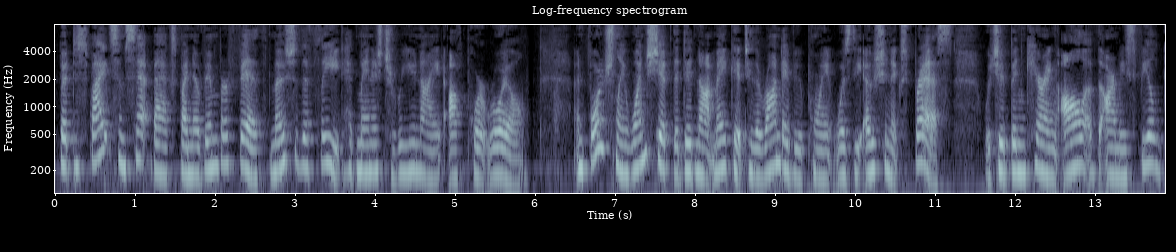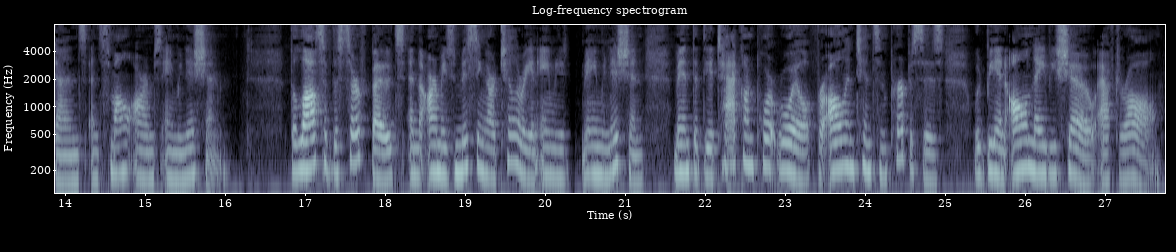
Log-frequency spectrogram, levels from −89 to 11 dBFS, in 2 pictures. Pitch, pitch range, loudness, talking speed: 190 Hz, 170-215 Hz, -25 LUFS, 175 wpm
